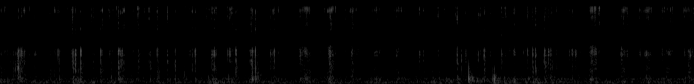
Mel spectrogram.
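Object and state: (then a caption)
Metal chain necklace. Long painted nails rapidly tap and scratch along a small, worn, solid gold-tone metal link necklace with star-shaped links, worn at the neck with a cardigan collar close by so some fabric contact may be heard. Dense, fast runs of short, bright metallic clicks and ticks blend with soft scratchy rustling, with no ring after each tap.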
